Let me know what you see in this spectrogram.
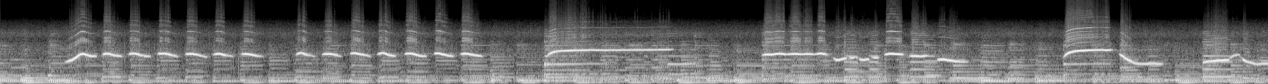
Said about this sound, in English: You was a horse. I must whistle for you. Something like this.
